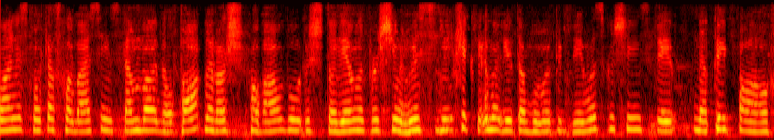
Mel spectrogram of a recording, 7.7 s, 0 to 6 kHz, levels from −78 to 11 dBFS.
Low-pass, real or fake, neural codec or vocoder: 5.4 kHz; fake; codec, 24 kHz, 0.9 kbps, WavTokenizer, medium music audio release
